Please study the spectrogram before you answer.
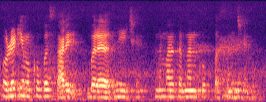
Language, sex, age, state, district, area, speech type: Gujarati, female, 45-60, Gujarat, Valsad, rural, spontaneous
